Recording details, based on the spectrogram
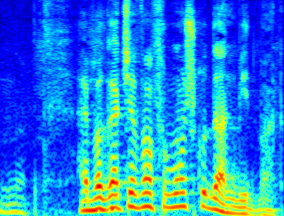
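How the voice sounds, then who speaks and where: Podcast host guy, voice jumping up and down a lot, lots of quick yeahs and questions. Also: on the high side, wildly swooping pitch, darkish tone. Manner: quick interjections and agreeing asides. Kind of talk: casual interview chat.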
